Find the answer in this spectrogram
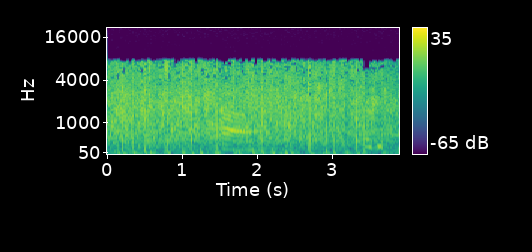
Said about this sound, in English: So please give him a round of applause for doing this.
